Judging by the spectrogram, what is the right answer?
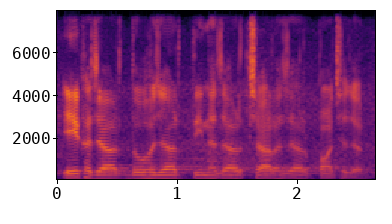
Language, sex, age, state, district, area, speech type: Maithili, male, 18-30, Bihar, Purnia, rural, spontaneous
